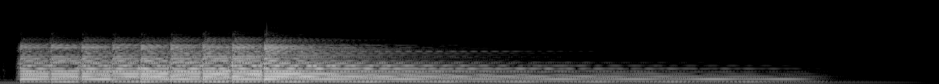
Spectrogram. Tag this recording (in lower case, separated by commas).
plucked string instrument, electric guitar, guitar, music, musical instrument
